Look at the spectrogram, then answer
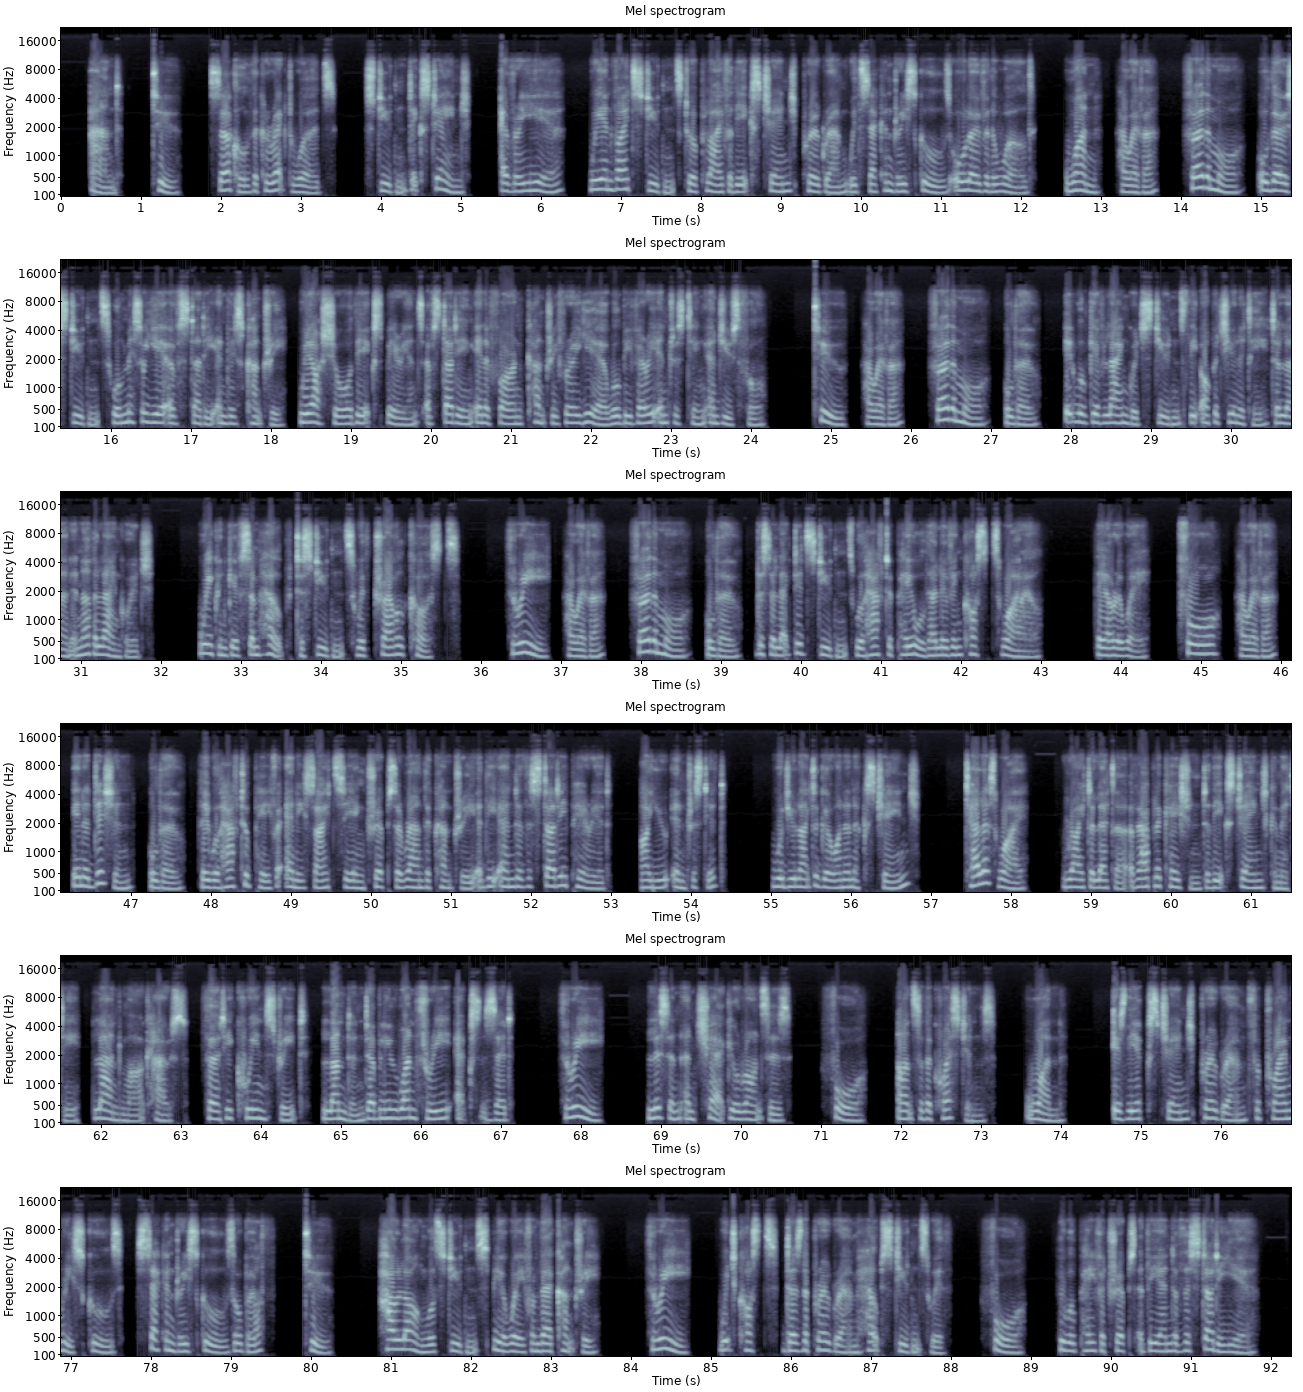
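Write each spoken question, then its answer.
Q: Is the exchange program for primary schools, secondary schools or both?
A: Secondary schools

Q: How long will students be away from their country?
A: A year

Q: Which costs does the program help students with?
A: Travel costs

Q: Who will pay for trips at the end of the study year?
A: The students themselves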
